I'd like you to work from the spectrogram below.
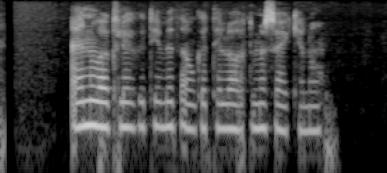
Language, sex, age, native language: Icelandic, female, 11, Icelandic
